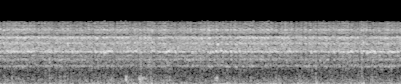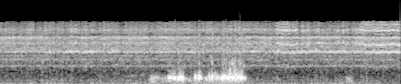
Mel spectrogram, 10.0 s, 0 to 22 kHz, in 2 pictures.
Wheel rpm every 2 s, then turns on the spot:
230, 230, 230, 240, 230.
none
